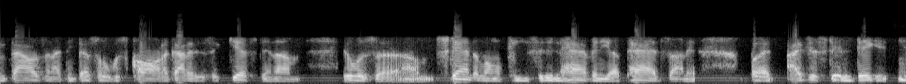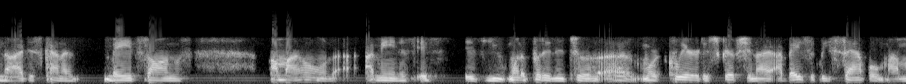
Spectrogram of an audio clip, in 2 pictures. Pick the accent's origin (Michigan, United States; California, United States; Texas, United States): California, United States; Pasadena; I'm from Pasadena, California, and we always liked funk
